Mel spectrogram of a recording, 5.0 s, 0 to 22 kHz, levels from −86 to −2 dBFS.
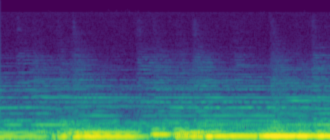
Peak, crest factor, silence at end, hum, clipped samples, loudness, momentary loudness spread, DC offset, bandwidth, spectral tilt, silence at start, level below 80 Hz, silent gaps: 0 dBFS; 8 dB; 0 s; none; under 0.1%; -11 LUFS; 14 LU; under 0.1%; 2.6 kHz; -11 dB/octave; 0 s; -12 dBFS; none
